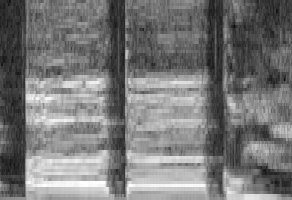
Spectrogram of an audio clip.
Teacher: हमज़ा के ऊपर भी खड़ी ज़बर, ता के ऊपर भी खड़ी ज़बर, तो दोनों को खींच के पढ़ेंगे।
